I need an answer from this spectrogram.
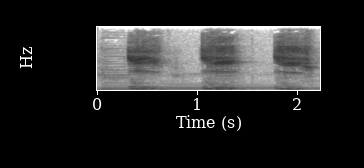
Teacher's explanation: il est plutôt fermé, comme type, car quand on regarde la bouche quand on le prononce elle est quasiment fermée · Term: le i long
